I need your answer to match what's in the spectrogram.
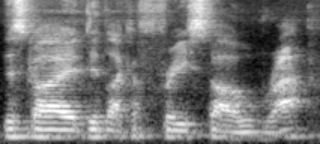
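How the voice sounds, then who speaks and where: A man's voice: fairly low pitch, fairly even intonation, normal speed. Laid-back Australian guy, echoey room. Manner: laid-back, swears a lot, many fillers. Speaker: podcast host. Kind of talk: casual chat. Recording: echoey room mic from a distance, faint noise.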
